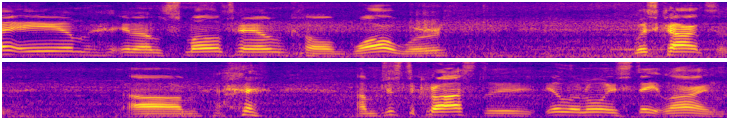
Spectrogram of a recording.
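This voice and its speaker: Speaking very slowly with long, frequent pauses, a man uses a fairly high pitch and ordinary pitch variation. Noticeable background noise is present. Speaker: truck driver. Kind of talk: casual talk to camera.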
